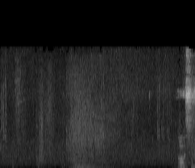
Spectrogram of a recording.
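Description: A fireball whooshes as it is thrown.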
